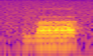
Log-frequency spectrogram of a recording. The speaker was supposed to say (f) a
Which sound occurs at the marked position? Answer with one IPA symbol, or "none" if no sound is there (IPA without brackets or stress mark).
v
